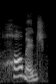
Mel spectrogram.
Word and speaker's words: homage: be respectful so pay homage too although it starts with an H the H is silent so it's not homage it's homage homage pay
